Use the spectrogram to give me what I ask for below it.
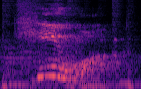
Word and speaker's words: quinoa: you know what right it's pronounced quinoa yes he won yes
